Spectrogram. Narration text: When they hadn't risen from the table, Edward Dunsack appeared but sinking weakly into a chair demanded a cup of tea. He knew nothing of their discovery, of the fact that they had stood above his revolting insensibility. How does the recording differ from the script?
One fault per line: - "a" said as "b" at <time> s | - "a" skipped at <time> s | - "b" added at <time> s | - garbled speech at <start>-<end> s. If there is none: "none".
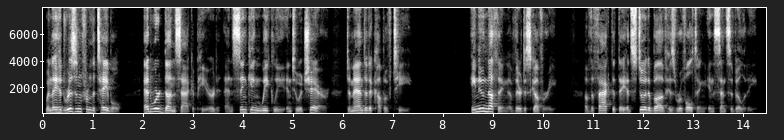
- "hadn't" said as "had" at 0.3 s
- "but" said as "and" at 3.6 s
